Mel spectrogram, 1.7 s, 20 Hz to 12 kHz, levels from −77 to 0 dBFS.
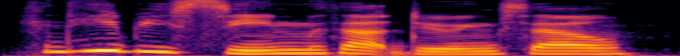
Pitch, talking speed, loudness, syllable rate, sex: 220 Hz, 245 wpm, -15 LUFS, 5.3 syllables/s, female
